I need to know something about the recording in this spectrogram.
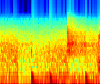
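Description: Electronic music beat: several deep kick drum hits, with one sharp drum hit about one and a half seconds in.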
